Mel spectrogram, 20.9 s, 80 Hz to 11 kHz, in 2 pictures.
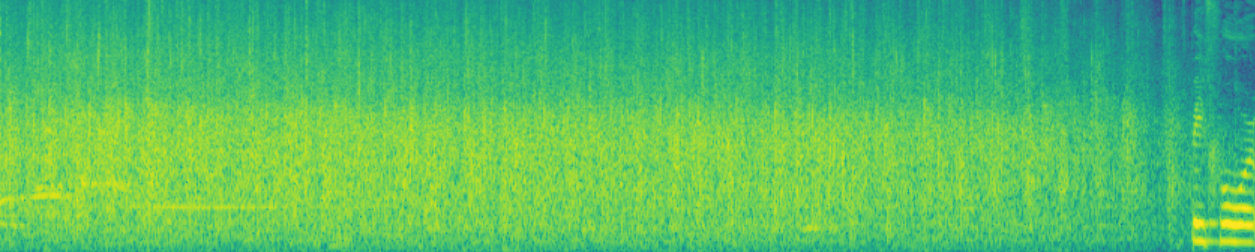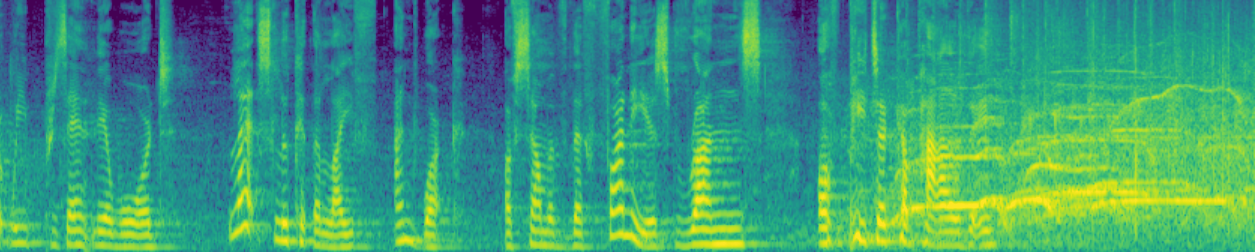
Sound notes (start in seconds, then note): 0.0 audience cheers; 18.0 applause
